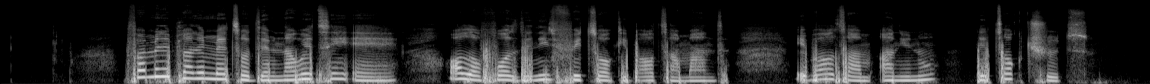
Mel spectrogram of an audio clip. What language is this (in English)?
Nigerian Pidgin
